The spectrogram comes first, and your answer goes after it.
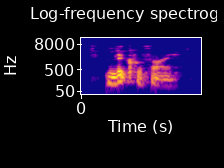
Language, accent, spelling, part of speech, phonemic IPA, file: English, Southern England, liquefy, verb, /ˈlɪ.kwɪ.faɪ/, LL-Q1860 (eng)-liquefy.wav
- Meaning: 1. To make (something) into a liquid 2. To distort and warp (an image) 3. To become liquid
